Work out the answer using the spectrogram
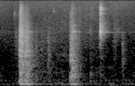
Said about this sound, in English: Tim's going to look in his drawer.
